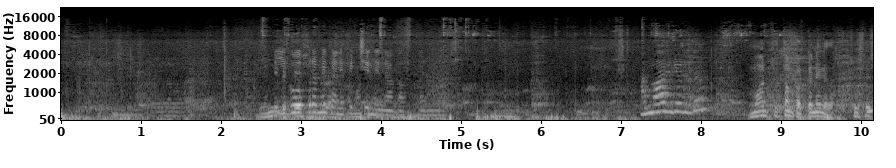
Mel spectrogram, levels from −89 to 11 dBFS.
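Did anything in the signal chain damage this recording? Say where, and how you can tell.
No, nothing in the signal chain audibly damaged this audio: level, continuity and timing hold steady throughout, with no stage of the path leaving a mark on the sound.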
